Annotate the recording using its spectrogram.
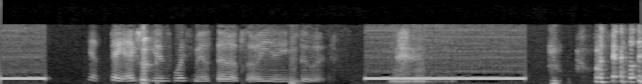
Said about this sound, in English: What the hell are you doing? Nobody phone rings. You're like, I know I paid my bill. Nobody phone rings a million times like that.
